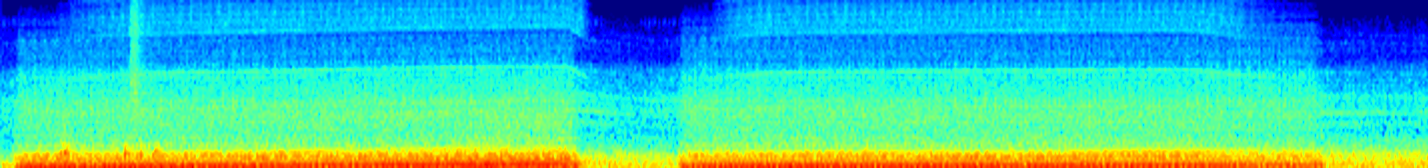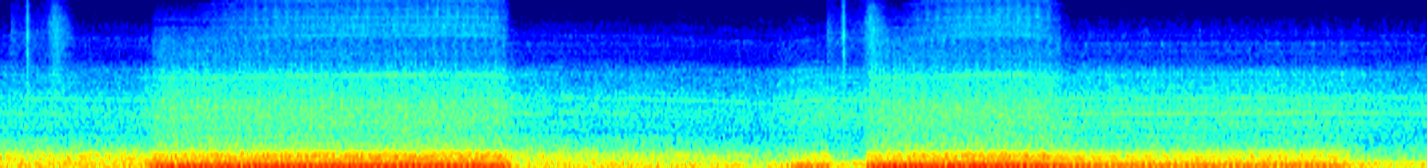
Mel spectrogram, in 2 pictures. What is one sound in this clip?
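A truck engine drones low and steady, rising and dropping off in bursts as the driver accelerates and lets off.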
